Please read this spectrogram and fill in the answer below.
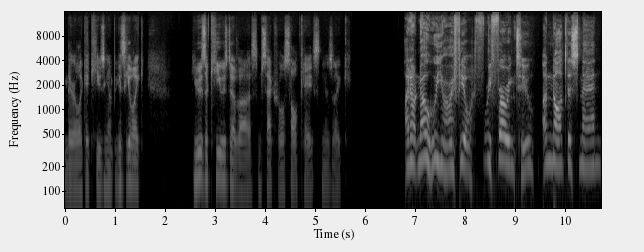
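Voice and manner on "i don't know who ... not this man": put-on British accent, very high pitched and slow. Retelling how an accused man denied it, fake British accent. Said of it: "he like got this fake accent".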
